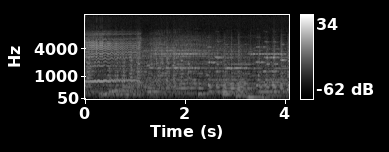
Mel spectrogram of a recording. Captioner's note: goat bleating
